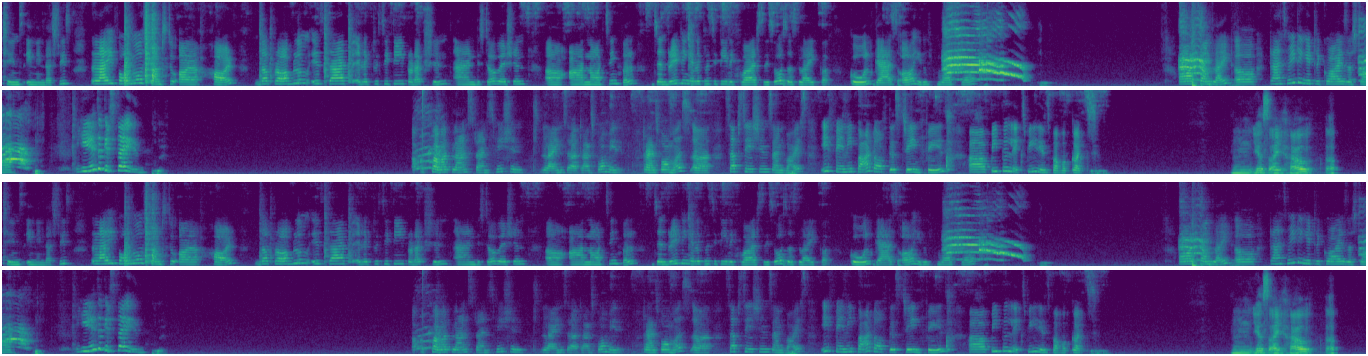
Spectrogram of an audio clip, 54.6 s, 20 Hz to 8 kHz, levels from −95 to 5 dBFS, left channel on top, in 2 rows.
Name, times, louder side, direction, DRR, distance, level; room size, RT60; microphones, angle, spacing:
voice 1, 0.0-4.7 5.1-10.4 10.9-12.6 13.0-16.5 17.0-20.9 23.5-28.1 28.4-30.5 35.5-39.7 40.1-49.4, left 6 dB, 55° left, 1.0 m, -32 dB
voice 2, 51.9-53.9, equal, 5° right, 0.6 m, -29 dB
14.0 x 5.5 x 2.8 m
head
